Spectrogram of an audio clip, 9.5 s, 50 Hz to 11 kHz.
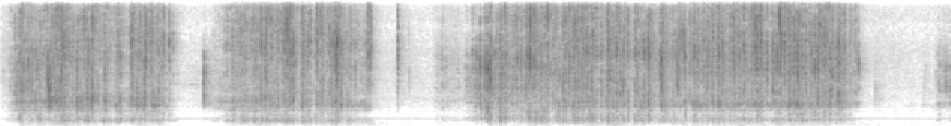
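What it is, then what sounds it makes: Sequin fabric cover being scratched. Long purple nails rake and scratch the plastic sequins of an open, reversible sequin fabric journal cover, flipping them from black to silver. A dense, bright, crinkly scratching comes in three long stretches, broken by brief quiet gaps near 2 and 4 seconds and a longer pause near the end.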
